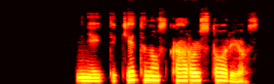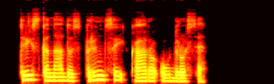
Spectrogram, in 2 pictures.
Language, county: Lithuanian, Vilnius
